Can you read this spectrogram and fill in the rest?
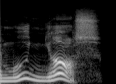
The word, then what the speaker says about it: Muñoz: Munoz, creo que era Munoz. Ah, es Muñoz. Muñoz. Muñoz. no, pero espérate, si lo dice un gringo, acuérdate que los gringos no pronuncian la ñ.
